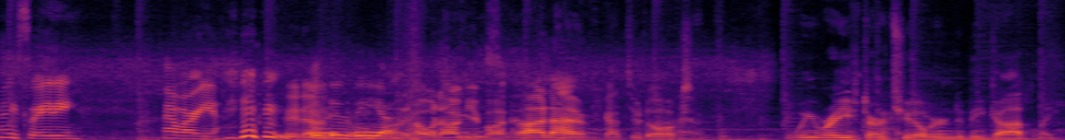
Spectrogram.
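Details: Adult speaker, possibly more than one voice; normal speech.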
